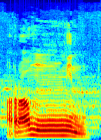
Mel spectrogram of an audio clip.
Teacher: Kemudian romin merupakan idgham bigunah karena fathah tanwin bertemu dengan mim. Harokat fathah tanwin dileburkan dan seolah-olah mim bertasydid, membacanya disertai dengung.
